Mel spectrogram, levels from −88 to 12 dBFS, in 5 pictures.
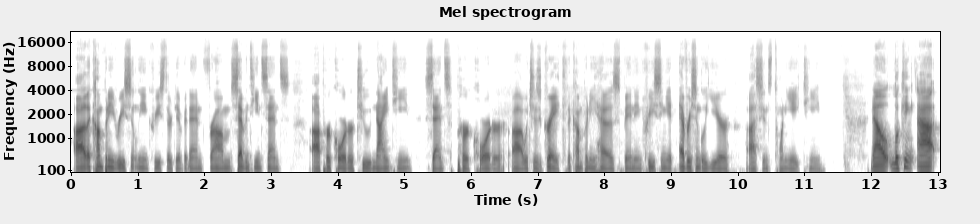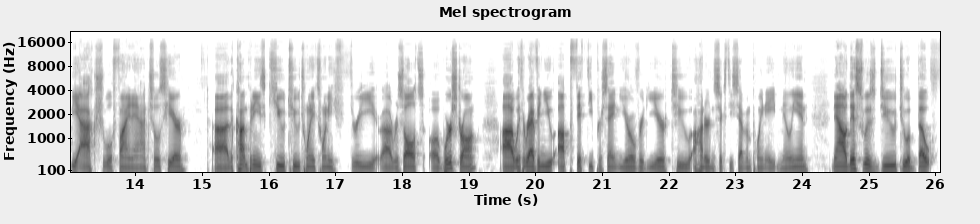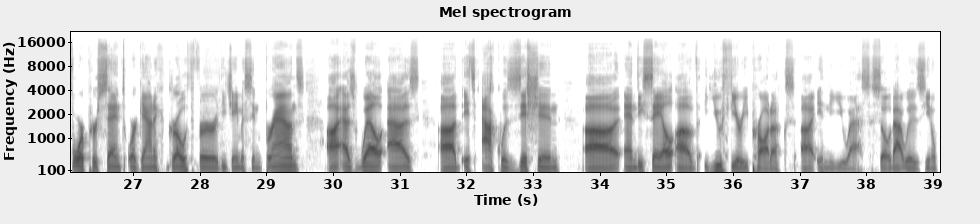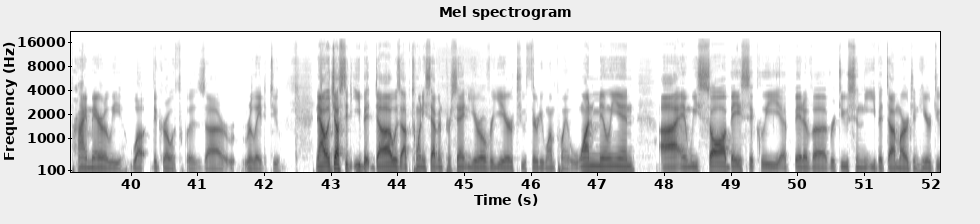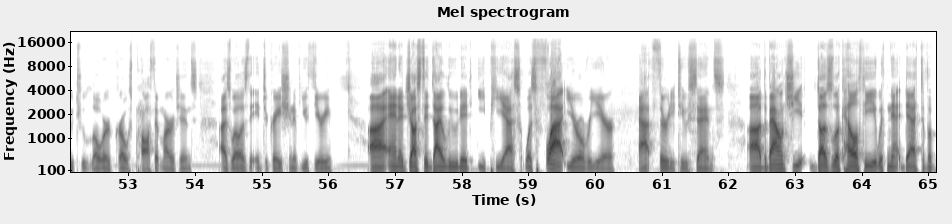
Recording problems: none

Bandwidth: 17 kHz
